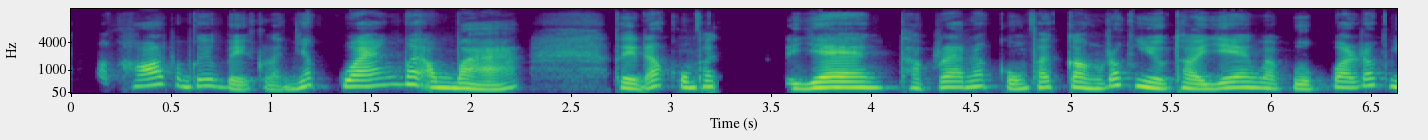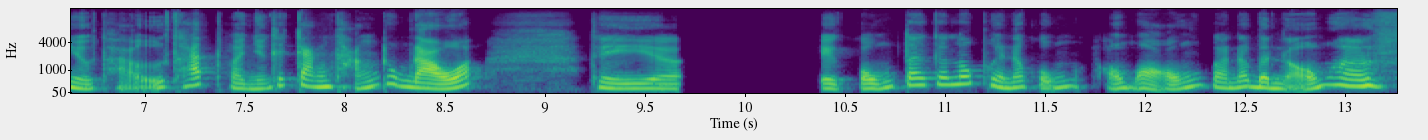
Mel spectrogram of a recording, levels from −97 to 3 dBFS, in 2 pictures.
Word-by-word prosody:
mà - - -14
khó 270 +4 +2
trong 260 -8 -7
cái 260 +1 -2
việc 155 - -5
là - - -7
nhất 250 +6 -4
quán 255 +5 +3
với 315 - +3
ông 205 -2 +3
bà 185 - +5
á. 160 +6 0 0.5
Thì 180 -4 +3
nó 245 - +1
cũng 210 -4 -1
phải 230 +1 -2 0.4
thời 165 - -2
gian, 210 0 +7
thật 185 -3 -7
ra 215 0 +1
nó 235 +3 -1
cũng 165 +1 -3
phải 210 +2 -1
cần 210 -5 +1
rất 275 -1 -1
nhiều 190 -6 +4
thời 165 -4 +1
gian 205 +2 +3
và 180 -3 -2
vượt 155 -1 -3
qua 210 -1 +2
rất 275 +1 -4
nhiều 180 -7 0
thử 215 -2 -6
thách 285 +4 -2
và 180 - -2
những 165 +2 -5
cái 270 - -5
căng 245 -5 +3
thẳng 215 +2 -4
trong 325 -9 -3
đầu 180 -2 +7
á, 245 - +3 0.6
thì, 175 -3 -1
ờ, 170 -1 -1 0.7
thì 175 - 0
cũng 170 +5 0
tới 285 0 +1
cái 300 0 -2
lúc 330 +1 0
thì 235 - +2
nó 210 +2 -1
cũng 220 +1 -5
ổn 175 +5 -5
ổn 230 +6 0
và 205 - -1
nó 225 +4 -1
bình 200 -4 +3
ổn - - 0
hơn. 265 -3 +3
210 Hz, 270 wpm, -19 LUFS, 180-245 Hz, 0.7 s, gian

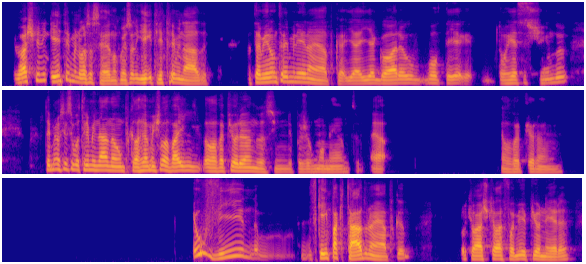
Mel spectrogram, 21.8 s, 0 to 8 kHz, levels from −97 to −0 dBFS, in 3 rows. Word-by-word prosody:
Eu 140 - +2
acho 165 0 +5
que 220 - -3
ninguém 190 -4 +2
terminou 180 - -1
essa 145 +1 -2
série, 105 -4 -1
eu - - +1
não 110 - -4
conheço 120 +5 -2
ninguém 135 0 +3
que - - 0
tenha 130 -1 -2
terminado. 110 -7 0 0.5
Eu - - -16
também 150 +1 +3
não 165 0 +1
terminei 160 -2 0
na 125 -6 0
época, 95 - -7
e 105 +3 -4
aí 110 +3 0
agora 120 +1 +2
eu 125 -1 -3
voltei, 125 -1 -4 0.3
tô 110 - -6
reassistindo. 125 +6 -5 0.7
Também 170 +2 -2
não 175 - 0
sei 195 - -4
se 180 - -7
eu - - -1
vou 165 - 0
terminar 160 -1 +3
não, 135 -1 +2
porque 135 - -6
ela 130 - +5
realmente 145 0 +1
ela 160 - +4
vai 135 +2 +4 0.3
ela 120 -1 +2
vai 125 - 0
piorando, 125 -4 +1
assim, 100 +1 -9
depois 100 0 -11
de - - -8
algum 100 +1 -8
momento. 100 0 -8
É. - - -5 1.5
Ela 100 -2 -7
vai 95 0 -4
piorando. 95 -1 -8 2.6
Eu 320 - +4
vi, 210 - -1
hã, 170 -8 -8 0.7
fiquei 155 - +4
impactado 155 -3 +7
na 130 -5 +2
época, 80 -6 -5 0.7
porque - - -9
eu 120 - +5
acho 115 0 +4
que 135 - -2
ela 125 0 +6
foi 120 0 -2
meio 130 +1 0
pioneira 110 -1 0
125 Hz, 185 wpm, -24 LUFS, 110-150 Hz, 2.6 s, impactado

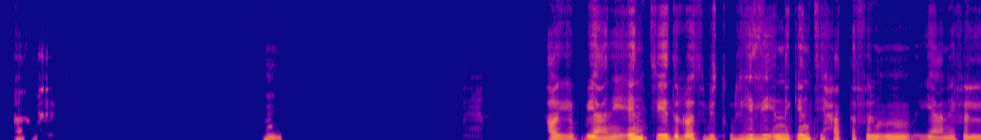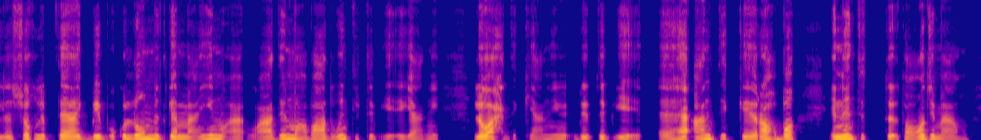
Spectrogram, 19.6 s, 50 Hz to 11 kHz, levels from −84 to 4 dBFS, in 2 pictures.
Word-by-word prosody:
فاهماكِ. 185 0 -19 2.2
امم. 190 -2 -11 2.7
طيب 175 -3 -4
يعني 185 +3 -1
أنتِ 260 -1 +2
دلوقتي 220 +1 0
بتقول 210 0 -12
لي 230 -2 -4
إنِك 205 +1 -2
أنتِ 225 -1 -1
حتى 240 +1 -11
في 210 - -12
ال 200 - -3
امم 195 -1 -4
يعني 185 -1 -11
في 190 +2 -9
الشغل 190 +4 -3
بتاعِك، 215 0 +3
بيبقوا 195 +2 +1
كلهم 235 +4 +5
متجمعين، 200 +1 +1
وق 210 - -5
قاعدين 180 +5 -1
مع 225 -2 +1
بعض، 230 -1 -2
وأنتِ 245 +7 -3
بتبقي 205 -3 -15
يعني 170 0 -12 0.3
لوحدِك، 185 -1 +4
يعني 165 +1 -12
بتبقي 180 +1 -5 0.2
ه 175 +4 +2
عندِك 220 -1 0
رهبة 225 +5 +4 0.4
إن 195 +2 +9
أنتِ 245 -1 +5
ت 215 +2 -9
تقعدي 215 +4 +1
معاهم، 155 -5 -8
200 Hz, 120 wpm, -22 LUFS, 185-225 Hz, 2.7 s, إن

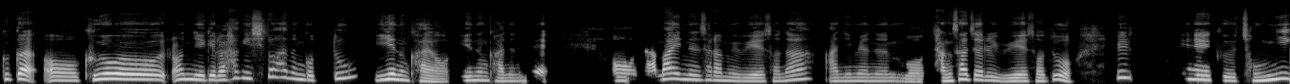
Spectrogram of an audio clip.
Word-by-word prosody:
그니까 245 -1 +4
어, 180 -1 0
그런 235 -1 +5
얘기를 210 -1 +2
하기 285 +4 -4
싫어하는 315 -6 -3
것도 275 - -4 0.2
이해는 220 0 +4
가요. 135 -7 -2
이해는 190 0 -1
가는데 155 -2 -5 0.8
어 175 0 -1 0.3
남아있는 240 -2 +2
사람을 185 -6 -3
위해서나 165 - -3
아니면은 160 0 -4
뭐 130 -1 -3
당사자를 185 -1 0
위해서도 155 +4 -1 0.4
일종의 240 -8 -3
그 170 -2 -3
정리 210 +12 +2
200 Hz, 275 characters per minute, -19 LUFS, 160-235 Hz, 0.8 s, 그런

